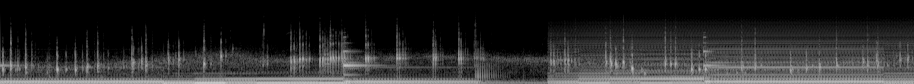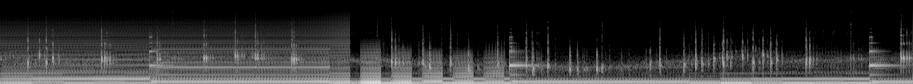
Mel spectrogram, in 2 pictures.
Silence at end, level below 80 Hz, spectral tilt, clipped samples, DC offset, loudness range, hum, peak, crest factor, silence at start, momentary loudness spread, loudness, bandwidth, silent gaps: 0 s; -24 dBFS; -8.5 dB/octave; under 0.1%; under 0.1%; 5 LU; none; -4 dBFS; 16 dB; 0 s; 5 LU; -22 LUFS; 7.6 kHz; none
